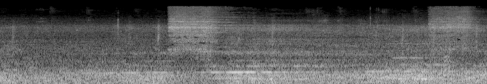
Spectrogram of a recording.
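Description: Mumbai suburban local train (electric multiple unit) running on the rails with a steady rumble, with two brief high-pitched screeches from the wheels, about two seconds in and again near the end.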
